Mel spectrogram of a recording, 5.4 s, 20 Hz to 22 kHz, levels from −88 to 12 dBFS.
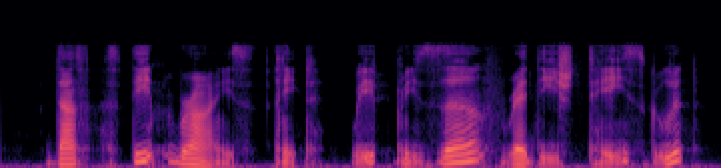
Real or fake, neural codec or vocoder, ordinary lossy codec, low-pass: fake; autoencoder, 22.05 kHz, a latent of 192 numbers a frame, VITS, trained on many speakers; none; 7.2 kHz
